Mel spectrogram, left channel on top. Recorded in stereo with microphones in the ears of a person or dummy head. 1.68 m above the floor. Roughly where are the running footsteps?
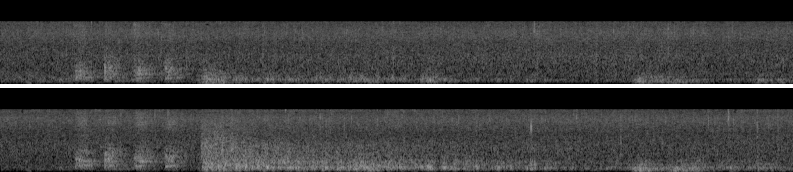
Left.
